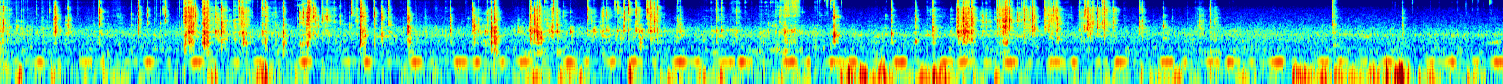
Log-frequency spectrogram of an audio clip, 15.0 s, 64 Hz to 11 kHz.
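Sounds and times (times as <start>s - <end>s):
plastic wrapper crinkling: 0.0s - 12.2s.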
